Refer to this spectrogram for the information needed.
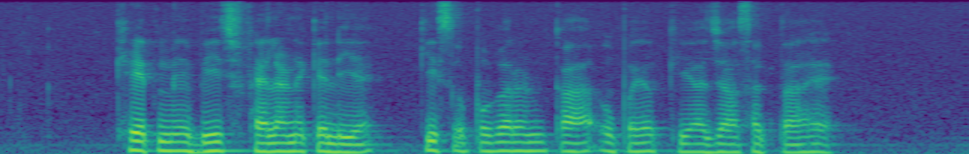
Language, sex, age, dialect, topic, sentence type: Hindi, male, 18-24, Marwari Dhudhari, agriculture, question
